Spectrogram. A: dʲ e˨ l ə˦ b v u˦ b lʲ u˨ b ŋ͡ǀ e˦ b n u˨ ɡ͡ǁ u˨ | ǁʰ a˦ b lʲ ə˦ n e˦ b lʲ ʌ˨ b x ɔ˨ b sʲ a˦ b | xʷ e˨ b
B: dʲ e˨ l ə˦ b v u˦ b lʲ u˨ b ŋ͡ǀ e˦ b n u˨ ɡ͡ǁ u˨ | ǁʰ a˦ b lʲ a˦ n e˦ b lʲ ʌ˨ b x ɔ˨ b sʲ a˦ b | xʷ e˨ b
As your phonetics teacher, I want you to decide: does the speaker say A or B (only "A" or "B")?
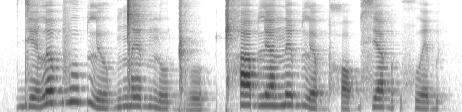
B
